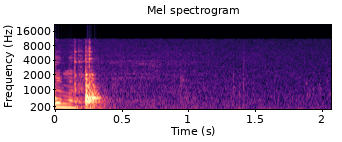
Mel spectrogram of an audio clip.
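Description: A knife cuts on a wooden board.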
